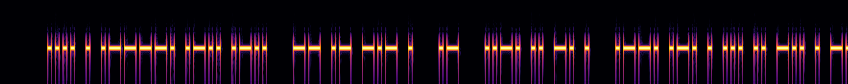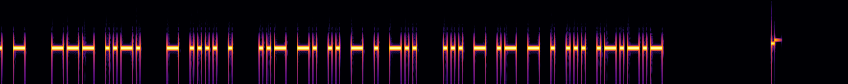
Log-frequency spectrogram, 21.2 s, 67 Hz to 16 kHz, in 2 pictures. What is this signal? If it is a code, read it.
Morse code, heard as a keyed tone, about 25 wpm, 700 Hz. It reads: HE'LL MAKE A FINE PRESIDENT OF THE UNITED STATES.
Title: A Sound Of Thunder 25wpm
